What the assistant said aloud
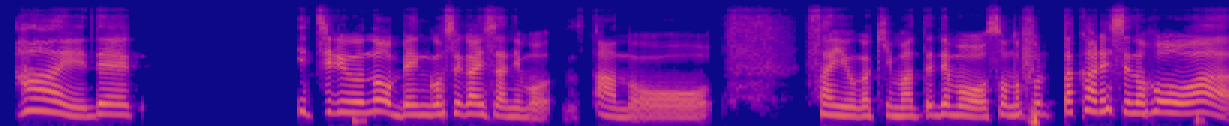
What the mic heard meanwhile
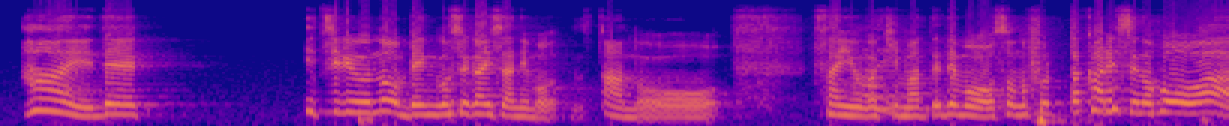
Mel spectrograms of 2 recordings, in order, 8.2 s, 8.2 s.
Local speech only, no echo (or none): はい。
